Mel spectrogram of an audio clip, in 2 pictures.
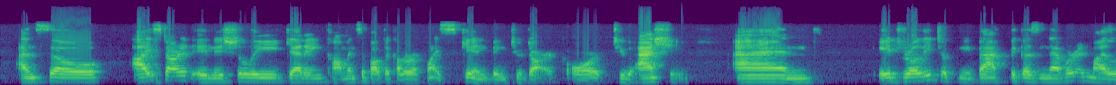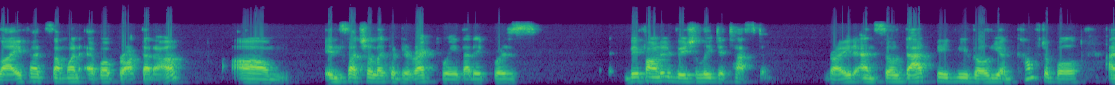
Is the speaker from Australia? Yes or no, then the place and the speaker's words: no; India; now in United States; This is America and I grew up in India, but this is how I cook and this is how I eat.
